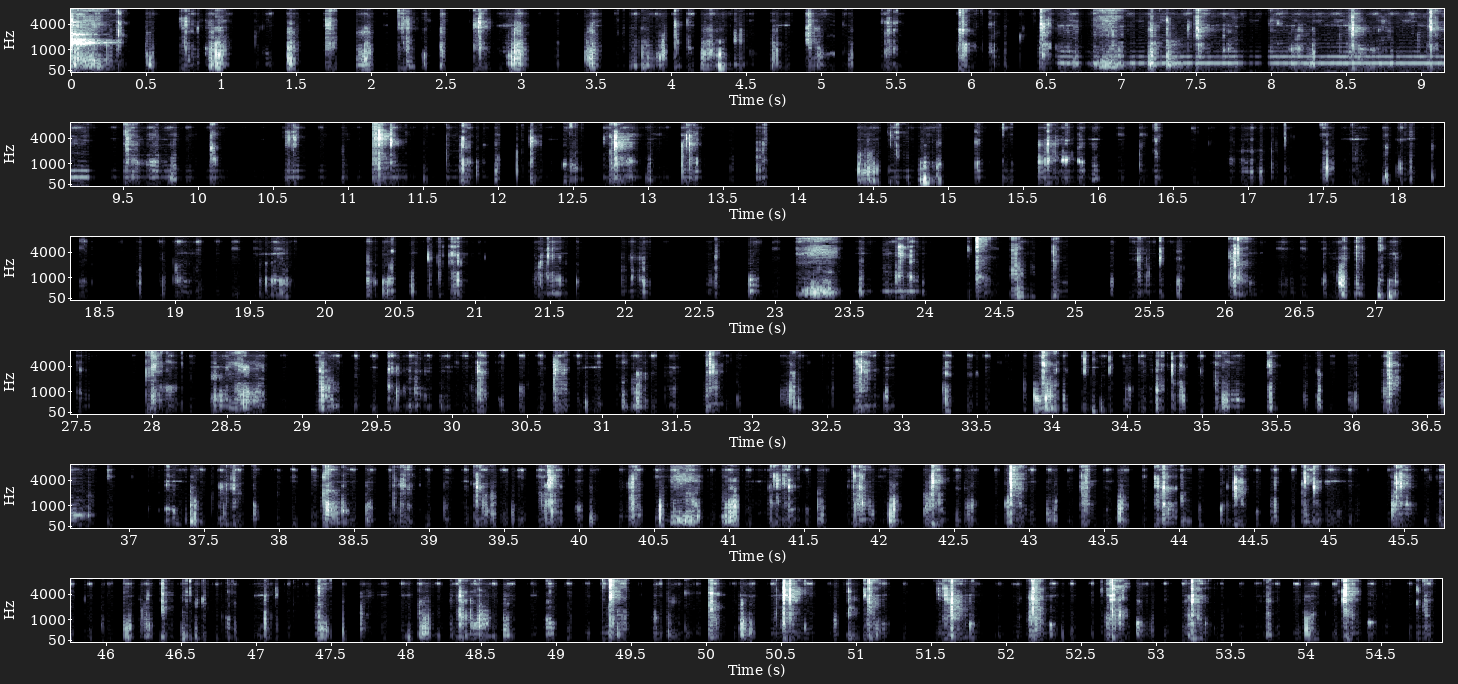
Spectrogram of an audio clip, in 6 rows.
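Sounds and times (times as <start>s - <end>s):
wet mouth clicks and smacks: 0.0s - 0.4s, 37.2s - 48.7s, 49.3s - 54.9s
man chewing: 0.0s - 9.9s, 14.4s - 15.0s, 15.6s - 16.4s, 17.0s - 18.1s, 19.0s - 22.2s, 28.0s - 54.9s.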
